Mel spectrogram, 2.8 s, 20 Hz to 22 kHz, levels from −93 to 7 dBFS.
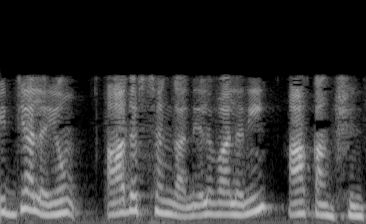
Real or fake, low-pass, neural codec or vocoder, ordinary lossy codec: real; 5.4 kHz; none; none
